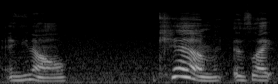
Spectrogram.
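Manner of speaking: ordinary talk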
